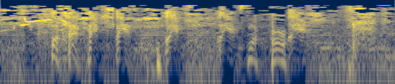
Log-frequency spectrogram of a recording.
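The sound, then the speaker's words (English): A lively run of pig oinks and squeals, several quick nasal grunts tumbling over one another for a few seconds, loud and busy throughout. “Oink, oink.”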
